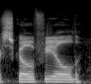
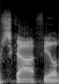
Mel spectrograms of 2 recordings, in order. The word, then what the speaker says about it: Scofield: feel really bad but it's either scofield um or scott field i think it's scofield uh he passed away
